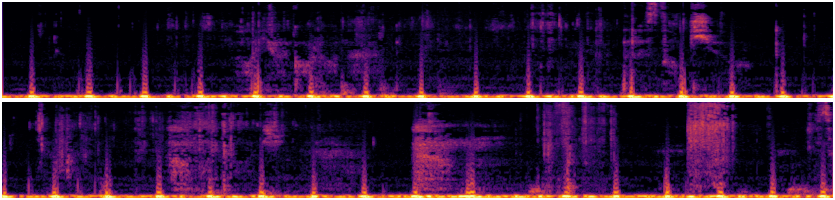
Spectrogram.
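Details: Adult woman's heartbeat from excitement while unboxing a reborn doll: rapid, regular heavy thumps with rustling and faint background noise. Her heart reportedly calmed after opening it. Fast heartbeat.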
